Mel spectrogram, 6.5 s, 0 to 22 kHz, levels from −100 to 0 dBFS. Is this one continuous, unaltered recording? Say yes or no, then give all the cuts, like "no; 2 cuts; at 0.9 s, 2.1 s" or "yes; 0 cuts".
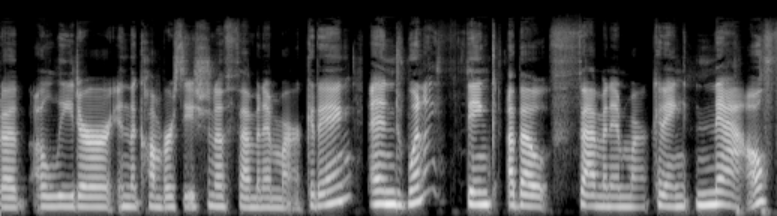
no; 1 cut; at 3.0 s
